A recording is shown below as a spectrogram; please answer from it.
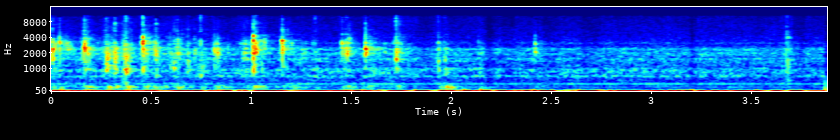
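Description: Fingers tap out a password on a computer keyboard in a rapid, uneven run of close clicks over a steady fan hum, with no voices.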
